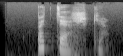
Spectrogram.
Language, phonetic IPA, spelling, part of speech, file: Russian, [pɐˈtʲːaʂkʲɪ], подтяжки, noun, Ru-подтяжки.ogg
- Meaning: 1. suspenders, braces, galluses (for trousers) 2. inflection of подтя́жка (podtjážka): genitive singular 3. inflection of подтя́жка (podtjážka): nominative/accusative plural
